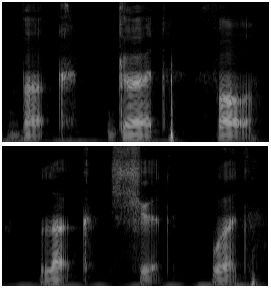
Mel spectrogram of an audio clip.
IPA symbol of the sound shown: ʊ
